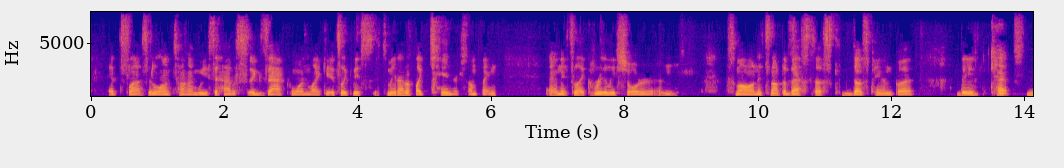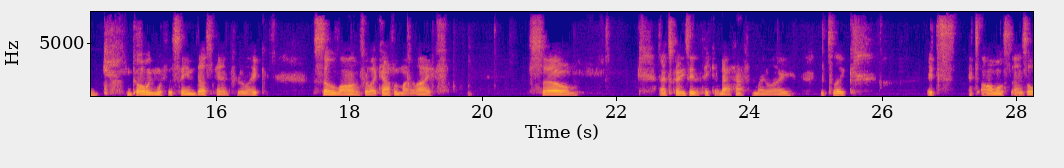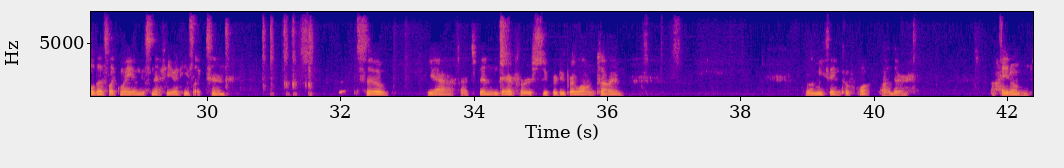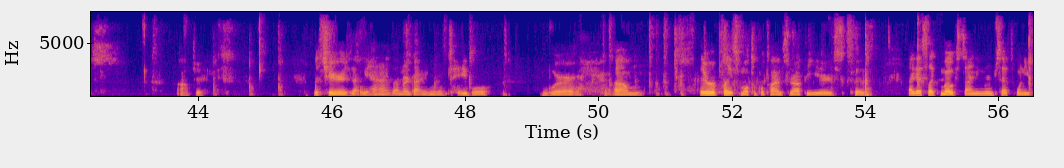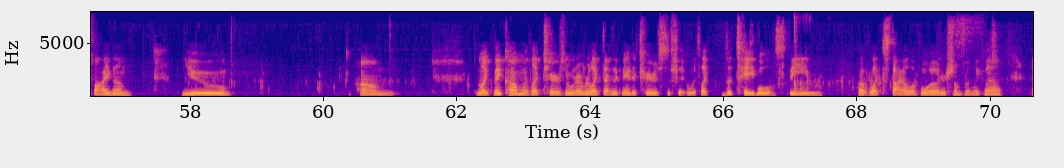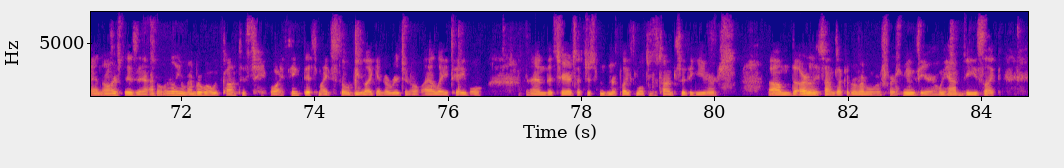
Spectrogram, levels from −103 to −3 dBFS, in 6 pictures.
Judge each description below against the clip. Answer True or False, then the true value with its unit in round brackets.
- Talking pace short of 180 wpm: True (150 wpm)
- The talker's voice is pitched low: True (125 Hz)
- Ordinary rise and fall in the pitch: False (1.7 semitones)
